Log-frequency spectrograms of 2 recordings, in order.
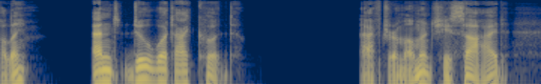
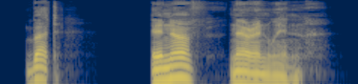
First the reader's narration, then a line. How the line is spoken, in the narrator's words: Katarine said in an icy voice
